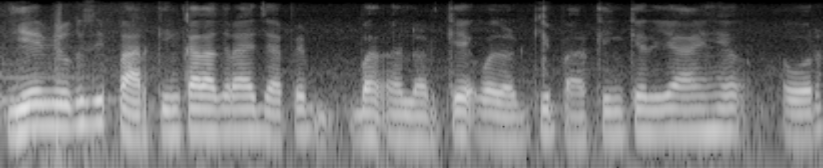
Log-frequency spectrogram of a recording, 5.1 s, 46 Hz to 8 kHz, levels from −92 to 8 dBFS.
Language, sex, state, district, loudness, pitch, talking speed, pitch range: Hindi, male, Gujarat, Gandhinagar, -17 LUFS, 135 Hz, 245 wpm, 120-140 Hz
